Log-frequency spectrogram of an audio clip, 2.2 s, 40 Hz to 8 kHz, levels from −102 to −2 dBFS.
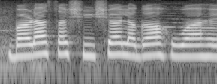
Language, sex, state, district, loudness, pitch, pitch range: Hindi, male, Uttar Pradesh, Lucknow, -16 LUFS, 245 Hz, 235-265 Hz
